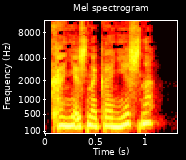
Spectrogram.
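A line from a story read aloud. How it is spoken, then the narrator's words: Exclaimed. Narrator (Russian): воскликнула Алиса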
